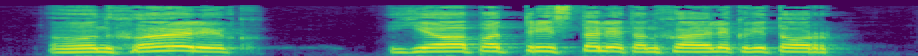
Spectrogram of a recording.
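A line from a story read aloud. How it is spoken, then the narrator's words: Sharp reply. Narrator (Russian): Резко откликнулся тот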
